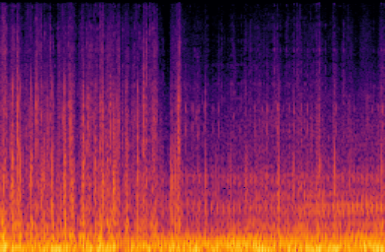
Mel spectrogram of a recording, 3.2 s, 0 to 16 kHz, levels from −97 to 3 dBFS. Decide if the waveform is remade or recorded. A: recorded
